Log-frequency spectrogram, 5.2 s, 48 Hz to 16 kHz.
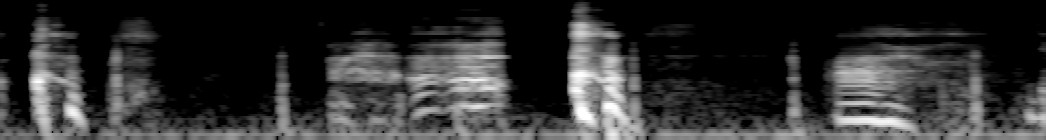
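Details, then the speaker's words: Several harsh coughs with throat clearing and strained, breathy groans from an exhausted adult hiker on a steep mountain fortress-wall trail, on a 34°C day with water running out; sudden onset of coughing. "날이 온도가 올라가고 물이 떨어지고 하니까 아 지금 기침도 나고 체력적으로 많이 힘드네요"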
